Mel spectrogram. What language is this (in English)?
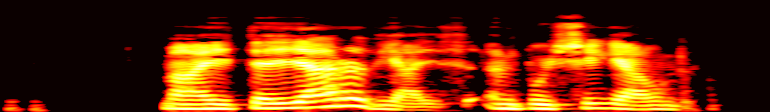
Welsh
